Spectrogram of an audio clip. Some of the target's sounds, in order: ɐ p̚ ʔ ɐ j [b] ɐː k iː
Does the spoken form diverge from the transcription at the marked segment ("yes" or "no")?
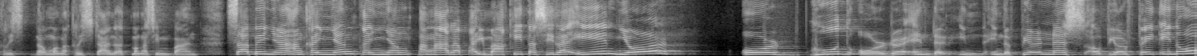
yes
